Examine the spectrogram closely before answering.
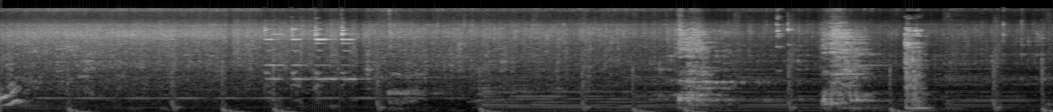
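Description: Taro (arbi) slices frying in hot mustard oil in a steel kadhai, sizzling with a steady hiss while a spatula scrapes and clinks against the pan. The hiss drops after about three and a half seconds, and there are a few loud clanks from about five seconds in as a steel lid is set over the pan.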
